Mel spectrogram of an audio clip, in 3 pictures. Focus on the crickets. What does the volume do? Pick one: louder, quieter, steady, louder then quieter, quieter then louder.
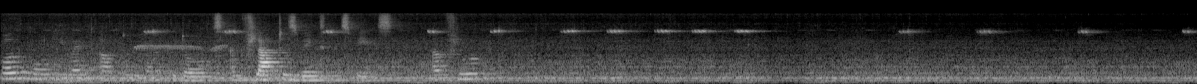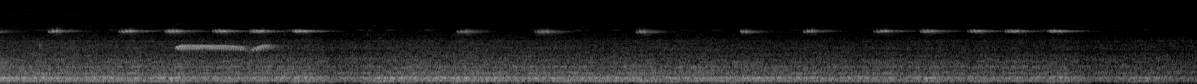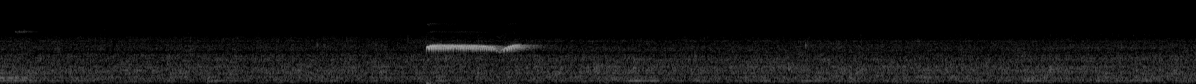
quieter.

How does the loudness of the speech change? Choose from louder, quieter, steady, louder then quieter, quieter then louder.
louder then quieter.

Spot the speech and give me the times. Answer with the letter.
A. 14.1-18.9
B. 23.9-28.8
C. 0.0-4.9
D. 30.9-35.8
C.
